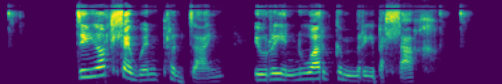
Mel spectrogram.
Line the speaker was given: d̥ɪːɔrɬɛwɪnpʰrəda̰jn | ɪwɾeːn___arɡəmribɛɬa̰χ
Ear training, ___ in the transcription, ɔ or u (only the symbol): u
